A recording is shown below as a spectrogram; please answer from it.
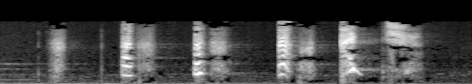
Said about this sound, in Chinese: …打了一个很响的喷嚏。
